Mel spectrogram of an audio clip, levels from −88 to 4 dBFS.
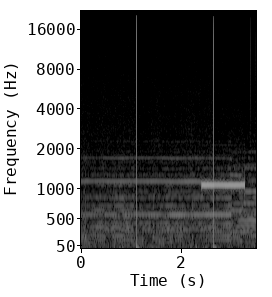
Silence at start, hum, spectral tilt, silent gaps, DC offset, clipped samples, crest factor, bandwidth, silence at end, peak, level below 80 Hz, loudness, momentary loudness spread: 0 s; none; -2 dB/octave; none; under 0.1%; under 0.1%; 40 dB; over 20 kHz; 0 s; 0 dBFS; -64 dBFS; -37 LUFS; 19 LU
